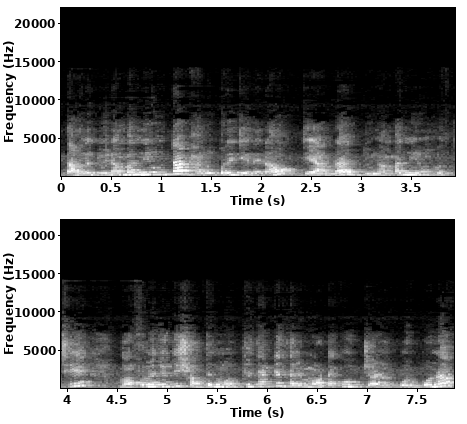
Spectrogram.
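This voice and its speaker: A fairly high-voiced woman teacher with a Chittagonian Bangla accent walks students through a lesson, repeating each rule slowly and patiently. She sounds a little distant from the mic. The room is echoey, with a faint hiss behind her. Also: a little mellow. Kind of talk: online school lesson.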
